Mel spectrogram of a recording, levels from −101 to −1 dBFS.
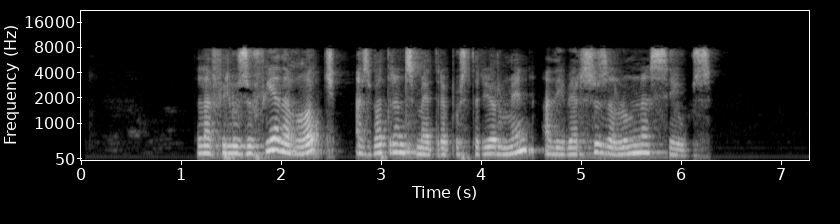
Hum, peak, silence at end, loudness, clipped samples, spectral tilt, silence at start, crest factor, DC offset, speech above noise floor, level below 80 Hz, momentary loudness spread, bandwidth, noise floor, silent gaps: none; -8 dBFS; 1 s; -27 LUFS; under 0.1%; -4 dB/octave; 1.15 s; 20 dB; under 0.1%; 58 dB; -54 dBFS; 8 LU; 8.4 kHz; -85 dBFS; none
